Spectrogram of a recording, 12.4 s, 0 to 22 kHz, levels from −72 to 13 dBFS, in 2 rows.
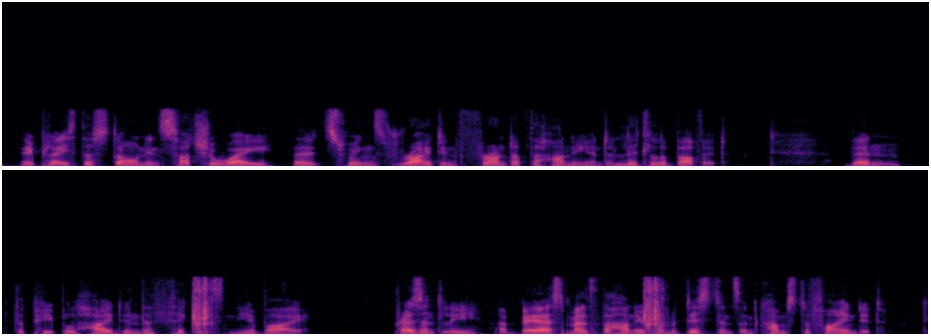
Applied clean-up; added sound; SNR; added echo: none; Camera; 4 dB; none.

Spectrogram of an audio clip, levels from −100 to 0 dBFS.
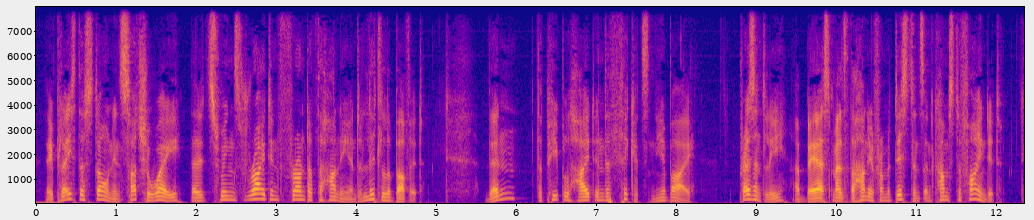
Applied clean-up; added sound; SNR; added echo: none; none; none; none.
